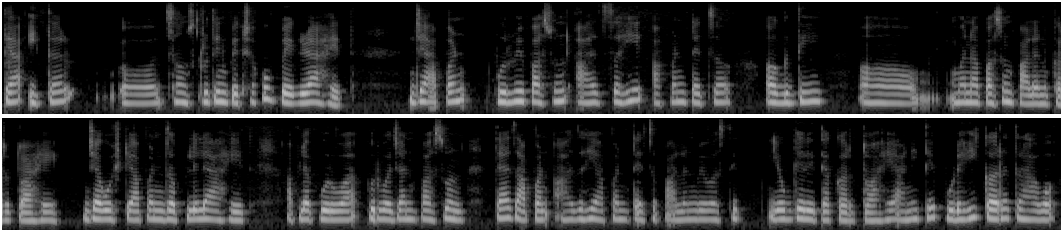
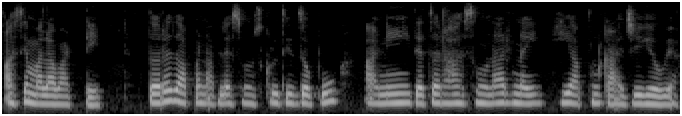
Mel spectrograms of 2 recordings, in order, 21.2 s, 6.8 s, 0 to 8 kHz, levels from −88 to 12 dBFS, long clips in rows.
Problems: background sounds at intervals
